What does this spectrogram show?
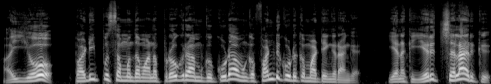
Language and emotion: Tamil, angry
